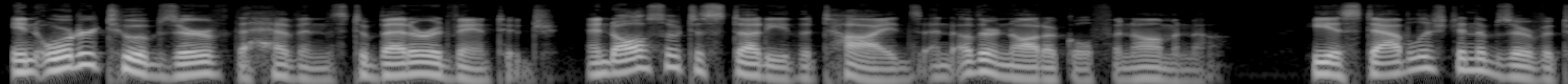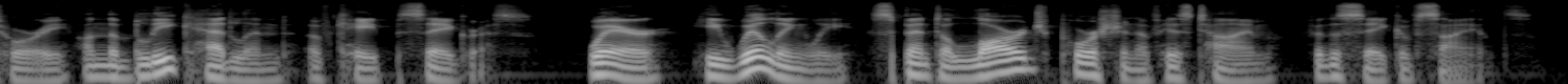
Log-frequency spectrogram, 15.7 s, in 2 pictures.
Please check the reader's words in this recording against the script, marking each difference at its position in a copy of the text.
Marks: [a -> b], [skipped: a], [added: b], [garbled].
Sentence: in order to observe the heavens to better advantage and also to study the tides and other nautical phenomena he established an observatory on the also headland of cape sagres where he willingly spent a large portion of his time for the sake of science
in order to observe the heavens to better advantage and also to study the tides and other nautical phenomena he established an observatory on the [also -> bleak] headland of cape sagres where he willingly spent a large portion of his time for the sake of science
